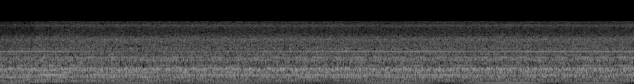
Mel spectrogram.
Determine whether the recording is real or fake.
real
